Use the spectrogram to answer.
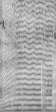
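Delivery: put-on high, sing-song drunk hey; sloppy drunk greeting then laugh. Imitating her drunk snap.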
